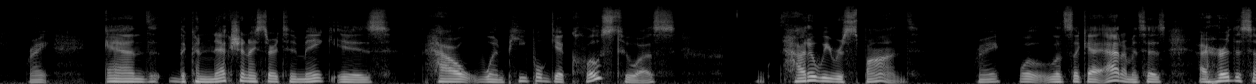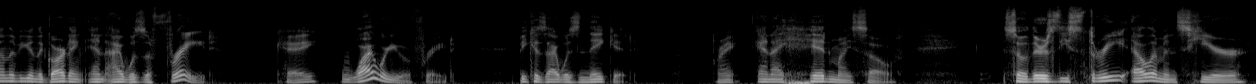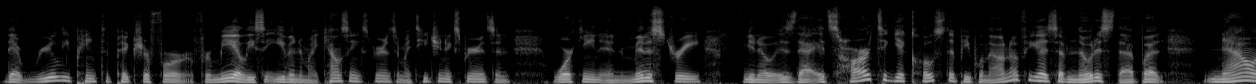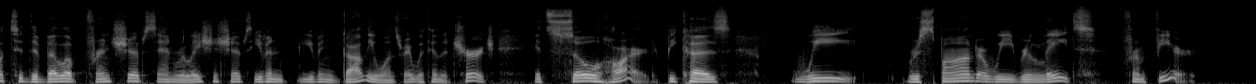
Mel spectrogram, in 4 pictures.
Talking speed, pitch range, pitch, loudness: 155 wpm, 110-135 Hz, 120 Hz, -30 LUFS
